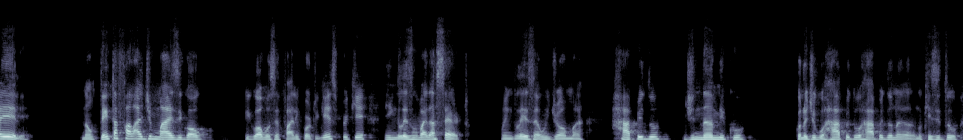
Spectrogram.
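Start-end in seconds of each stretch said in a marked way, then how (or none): none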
